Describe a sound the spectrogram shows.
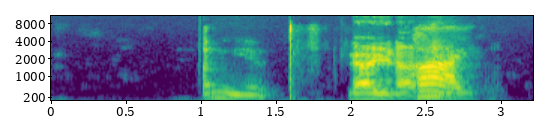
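A middle-aged woman speaks over an online call.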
